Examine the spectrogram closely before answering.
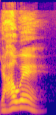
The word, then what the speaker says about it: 야훼: 또 하나가 여호와 원문의 발음으로는 야훼 이렇게 표현을 해요.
